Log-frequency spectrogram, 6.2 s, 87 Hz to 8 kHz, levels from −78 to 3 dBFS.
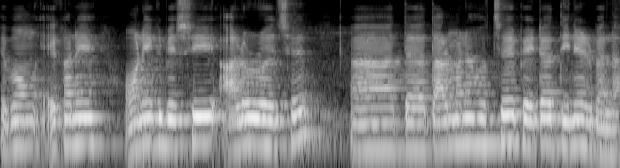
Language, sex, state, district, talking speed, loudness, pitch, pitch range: Bengali, male, West Bengal, Paschim Medinipur, 135 wpm, -13 LUFS, 165 Hz, 150-170 Hz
